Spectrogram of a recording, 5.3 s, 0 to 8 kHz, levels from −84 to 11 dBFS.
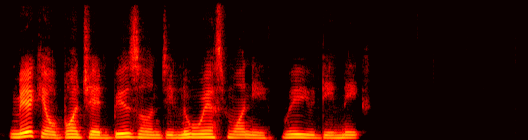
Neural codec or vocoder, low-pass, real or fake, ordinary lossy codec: codec, 16 kHz, 0.5 kbps, X-Codec, HuBERT features, trained on LibriSpeech; none; fake; none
